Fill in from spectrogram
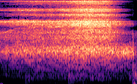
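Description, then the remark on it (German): A vape being drawn on and exhaled: a steady, airy hiss that lasts almost three seconds, swelling slightly in the middle and ending with a soft breathy puff. No one speaks. “Ähm, und darauf muss ich jetzt erstmal einen Zug nehmen hier.”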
